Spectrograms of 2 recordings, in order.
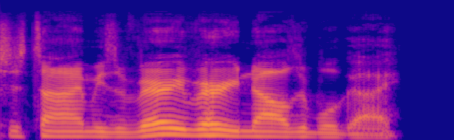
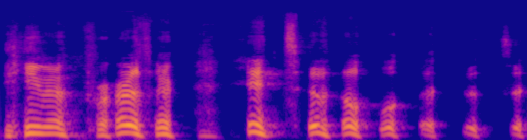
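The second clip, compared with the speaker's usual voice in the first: laughing through it; 5 semitones higher, slower than usual. Retold or imitated. Reading a viewer's joke, laughing.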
